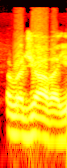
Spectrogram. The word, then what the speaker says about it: Rojava: And the New York Times reported last fall about this autonomous Kurdish region called Rojava. Am I pronouncing that right? – Rojava, yeah.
